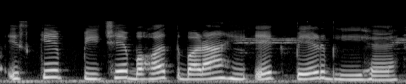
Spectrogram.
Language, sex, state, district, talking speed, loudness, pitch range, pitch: Hindi, female, Jharkhand, Ranchi, 130 wpm, -14 LUFS, 205-260 Hz, 240 Hz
